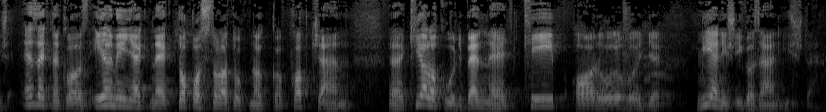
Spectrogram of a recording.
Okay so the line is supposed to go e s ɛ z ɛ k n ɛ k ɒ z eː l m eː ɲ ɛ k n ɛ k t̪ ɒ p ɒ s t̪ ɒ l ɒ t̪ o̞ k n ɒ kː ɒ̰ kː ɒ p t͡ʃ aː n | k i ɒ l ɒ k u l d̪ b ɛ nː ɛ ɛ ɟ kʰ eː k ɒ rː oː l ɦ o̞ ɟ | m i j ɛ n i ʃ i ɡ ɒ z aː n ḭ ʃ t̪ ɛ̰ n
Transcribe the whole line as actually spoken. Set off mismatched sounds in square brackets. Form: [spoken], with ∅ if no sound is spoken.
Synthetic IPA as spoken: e [ʃ] ɛ z ɛ k n ɛ k ɒ z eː l m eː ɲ ɛ k n ɛ k t̪ ɒ p ɒ s t̪ ɒ l ɒ t̪ o̞ k n ɒ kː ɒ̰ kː ɒ p t͡ʃ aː n | k i ɒ l ɒ k u l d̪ b ɛ nː ɛ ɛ ɟ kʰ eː [p] ɒ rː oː l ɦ o̞ ɟ | m i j ɛ n i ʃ i ɡ ɒ z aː n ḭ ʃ t̪ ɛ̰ n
